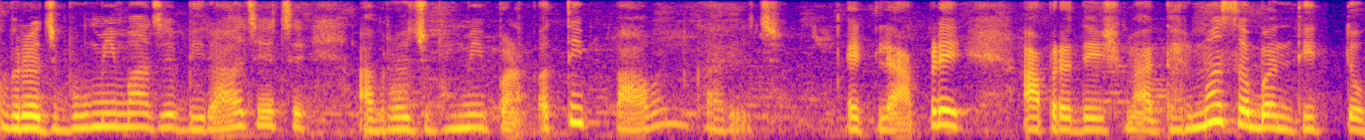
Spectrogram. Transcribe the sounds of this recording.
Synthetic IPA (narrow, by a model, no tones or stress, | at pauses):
ʋɾəd͡ʒbʱumimãd͡ʒebiɾad͡ʒet͡ʃʰea̰ʋɾəd͡ʒbʱumipə̰ɳə̰t̪ipa̰ʋənkaɾḭt͡ʃʰe̥ | eʈlea̰pɽ̃eapɾəd̪eʃmã̰d̪ʱəɾməsəbənd̪ʱit̪ːo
